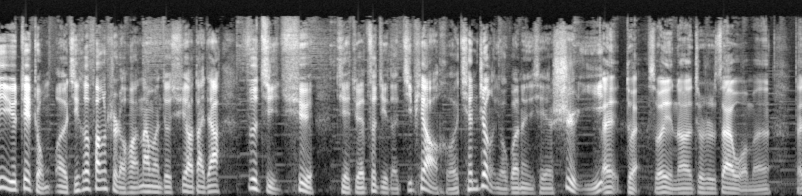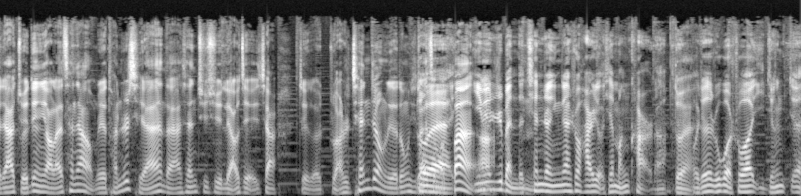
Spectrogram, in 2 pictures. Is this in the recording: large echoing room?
no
